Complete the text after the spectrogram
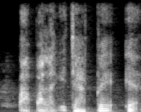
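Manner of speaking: low, soft, gentle cooing voice.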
